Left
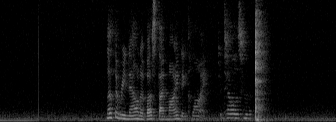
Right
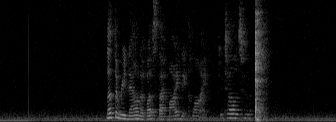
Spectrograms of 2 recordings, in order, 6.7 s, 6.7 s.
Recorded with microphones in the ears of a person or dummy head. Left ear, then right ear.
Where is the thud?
10° left (ahead or behind), 2.0 m.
